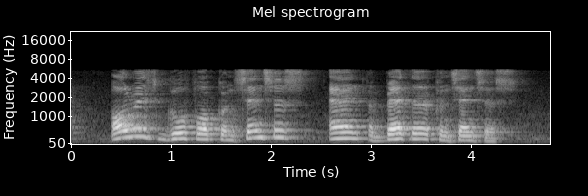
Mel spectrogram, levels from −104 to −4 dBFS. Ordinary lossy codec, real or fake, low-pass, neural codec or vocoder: none; real; 5.4 kHz; none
